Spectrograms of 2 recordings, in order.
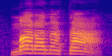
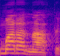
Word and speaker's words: Maranatá: E agora, do aramaico dialeto de Jesus, eu clamo: Maranatá, vinde, Senhor Jesus. Ou Maranata, como dizem os nossos irmãos separados, os evangélicos ou protestantes. Não importa, a pronúncia e o significado é o mesmo.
